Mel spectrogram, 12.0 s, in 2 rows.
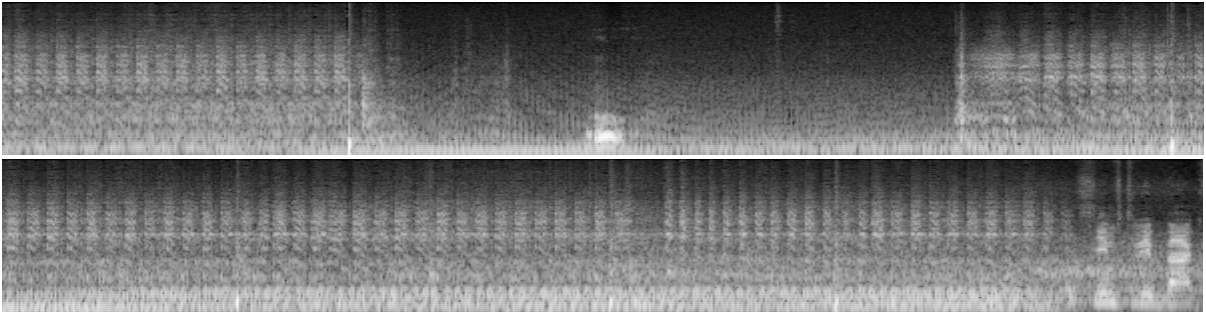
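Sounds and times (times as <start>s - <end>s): car engine cranking on starter: 0.0s - 2.0s, 4.8s - 11.4s
sharp backfire pops: 1.4s - 2.0s, 7.0s - 11.3s.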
